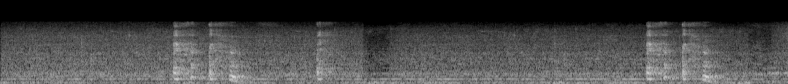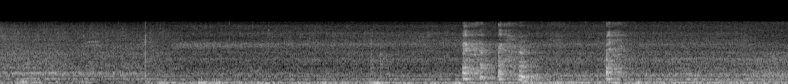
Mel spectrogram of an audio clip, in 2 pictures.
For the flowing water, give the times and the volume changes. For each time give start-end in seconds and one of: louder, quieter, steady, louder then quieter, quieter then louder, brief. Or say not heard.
0.0-15.6 quieter.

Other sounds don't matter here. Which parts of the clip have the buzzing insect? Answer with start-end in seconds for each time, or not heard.
0.0-15.7.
